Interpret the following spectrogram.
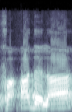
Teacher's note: دال ساکن ہوئی تو دال کا کلکلہ آ گیا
